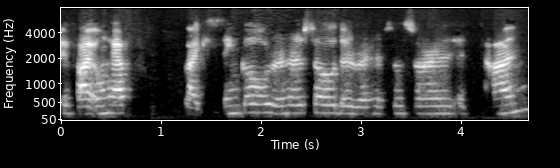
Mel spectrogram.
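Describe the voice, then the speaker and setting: A woman's medium-pitched voice in a Chinese accent, bright and sharp in tone, with monotone, flat intonation at a moderate pace. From China (Anhui and Shanghai). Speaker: orchestral violinist. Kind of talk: interview answer.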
